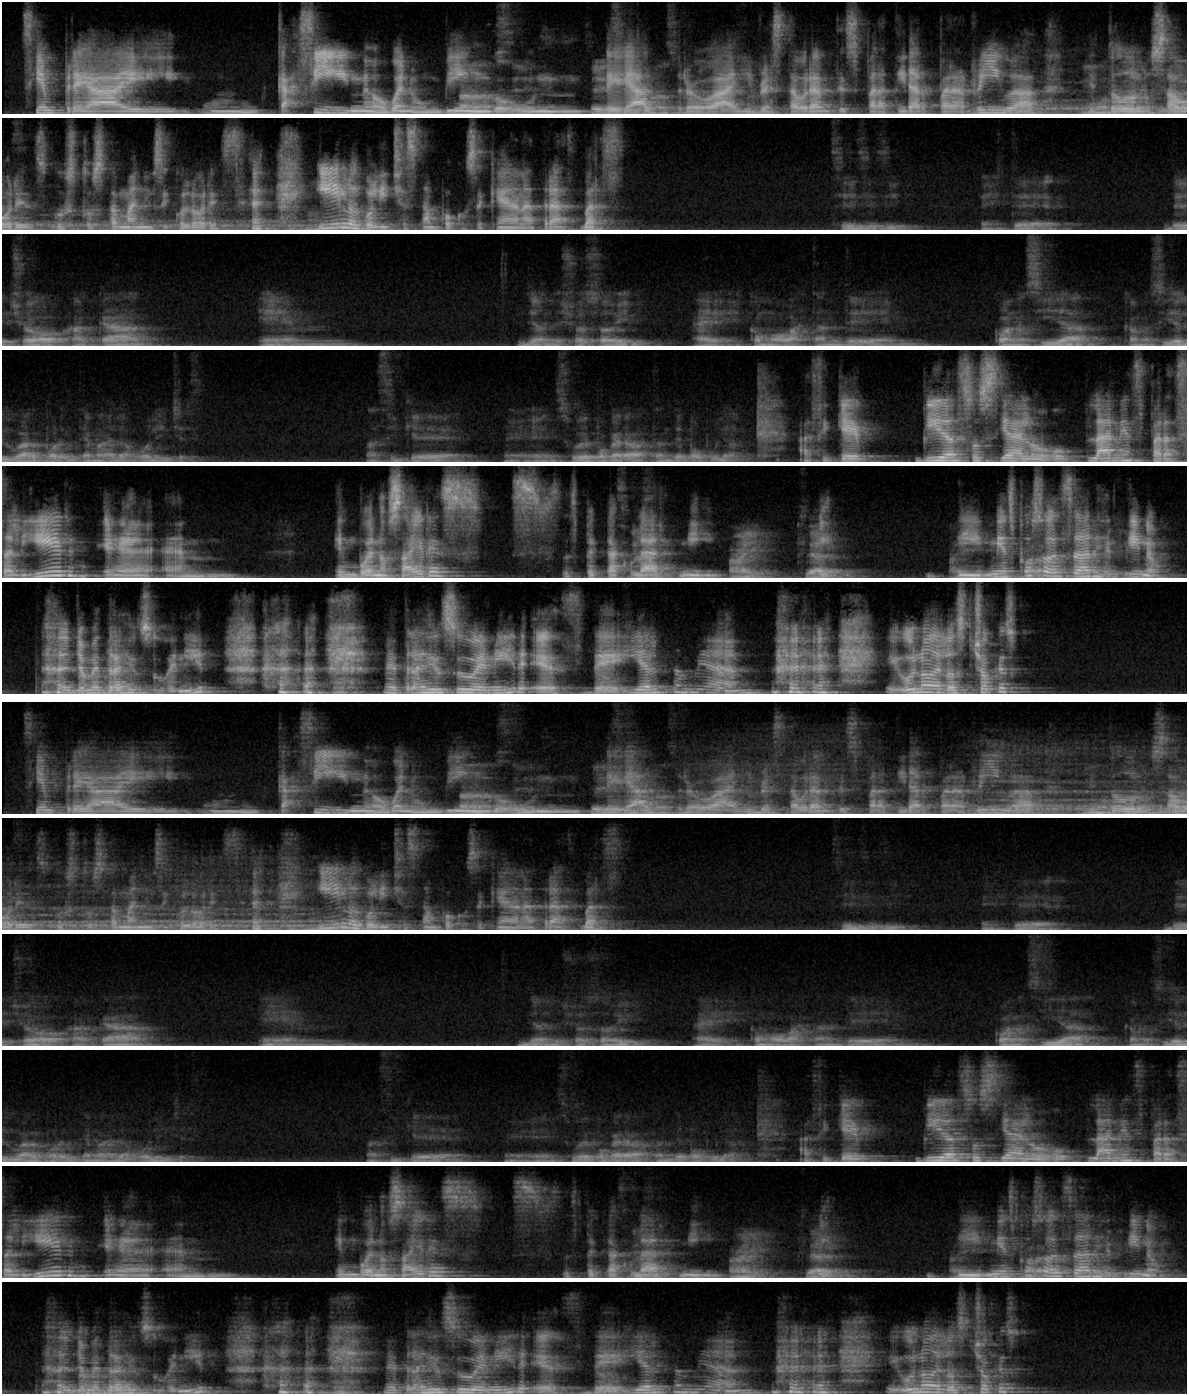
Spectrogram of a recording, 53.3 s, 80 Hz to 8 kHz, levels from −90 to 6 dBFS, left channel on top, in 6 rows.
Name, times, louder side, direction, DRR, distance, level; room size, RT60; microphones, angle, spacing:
voice 1, 0.2-13.5 32.3-33.2 33.5-37.3 38.0-40.9 41.6-41.8 42.7-44.3 44.7-52.1, left 5 dB, 40° left, 0.3 m, -29 dB
voice 2, 3.4-4.0 4.4-5.7 8.1-9.0 11.1-11.3 15.1-15.6 16.2-16.8 17.6-18.8 19.7-20.5 21.6-22.5 22.9-24.7 25.2-25.9 26.2-28.2 29.4-30.1 30.4-32.2 40.2-40.5 41.0-41.9 42.6-43.9 45.0-45.4 46.9-47.0 47.5-47.7 48.8-49.1, left 1 dB, 75° left, 1.1 m, -37 dB
sound 1, 5.1-13.9, right 1 dB, 45° right, 0.6 m, -39 dB
16.0 x 12.5 x 2.4 m
head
